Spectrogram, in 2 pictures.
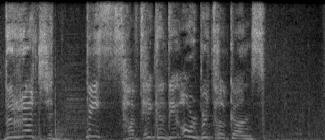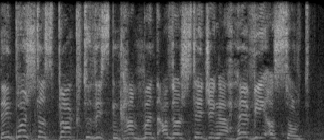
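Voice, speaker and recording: An actress playing a fierce, battle-pressed army major in a video game, barking urgently in a military manner. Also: female voice, high voice, lively intonation, normal speed, over music. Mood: urgent, commanding. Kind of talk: cinematic video game dialogue.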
